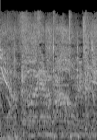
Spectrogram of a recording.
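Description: Loud, continuous cat yowling and meowing with sweeping, wavering pitches, a couple of strained cries overlapping for a couple of seconds, with no talking.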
